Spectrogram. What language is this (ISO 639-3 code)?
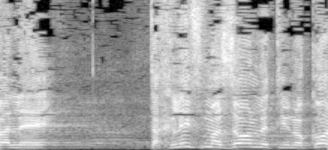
heb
